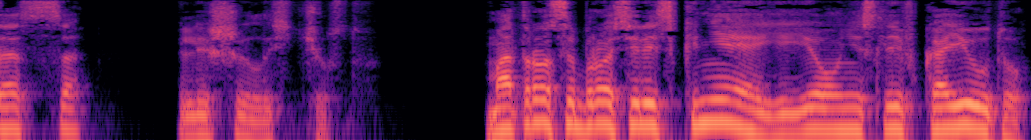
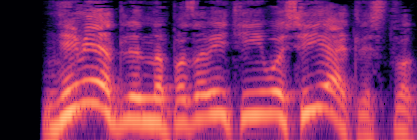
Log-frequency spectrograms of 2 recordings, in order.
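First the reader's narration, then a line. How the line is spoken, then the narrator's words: Shouted. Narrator (Russian): крикнула принцесса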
